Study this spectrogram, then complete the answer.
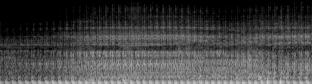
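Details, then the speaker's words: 1959 BSA single at seven degrees C idling unevenly with stumbles and sharp pops; ignition key fell halfway out of the lock, possibly cutting ignition intermittently; misfire and backfire from ignition cut-out. "Got a hell of a backfire. So, that was backfiring, and I thought, oh God, Dave, have you put diesel in it? But no, the ignition key had fallen out of the ignition lock, and it was halfway between ignition on and ignition off, and I reckon it was tripping out,"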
